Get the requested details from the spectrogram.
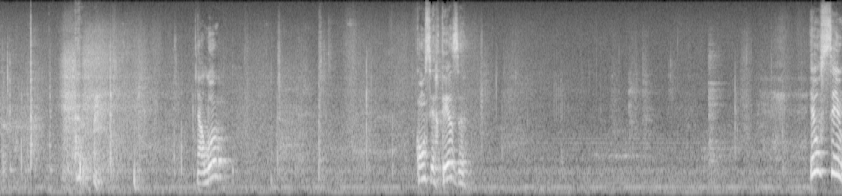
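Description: A woman talks into a telephone.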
